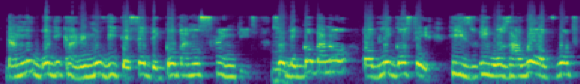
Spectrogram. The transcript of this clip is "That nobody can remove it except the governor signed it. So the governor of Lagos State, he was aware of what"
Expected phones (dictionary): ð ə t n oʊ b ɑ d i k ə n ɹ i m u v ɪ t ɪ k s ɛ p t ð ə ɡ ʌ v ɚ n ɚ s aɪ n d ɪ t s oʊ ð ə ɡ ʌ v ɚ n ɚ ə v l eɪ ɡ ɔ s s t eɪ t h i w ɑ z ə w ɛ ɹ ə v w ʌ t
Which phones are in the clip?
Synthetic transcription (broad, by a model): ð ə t n oʊ b ɑ d i k ə n ɹ i m u v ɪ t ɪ s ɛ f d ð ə ɡ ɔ v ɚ n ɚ s aɪ n d ɪ t s oʊ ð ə ɡ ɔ v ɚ n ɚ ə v l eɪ ɡ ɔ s s t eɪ t h i w ɑ z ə w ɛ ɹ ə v w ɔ t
